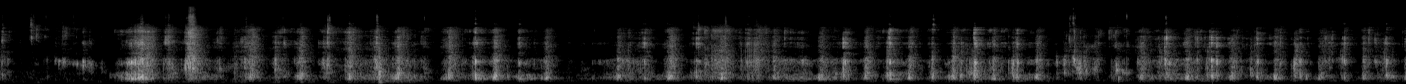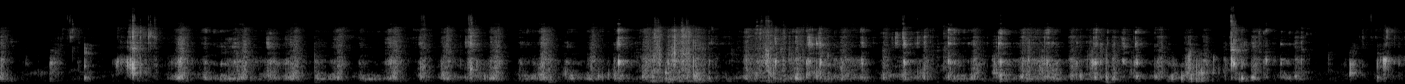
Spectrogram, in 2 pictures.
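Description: Close-up crunching and chewing of deep-fried, breadcrumb-crusted croquettes: a continual run of crisp crackles as the crust is bitten and chewed, with short pauses around six seconds and fourteen seconds in.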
